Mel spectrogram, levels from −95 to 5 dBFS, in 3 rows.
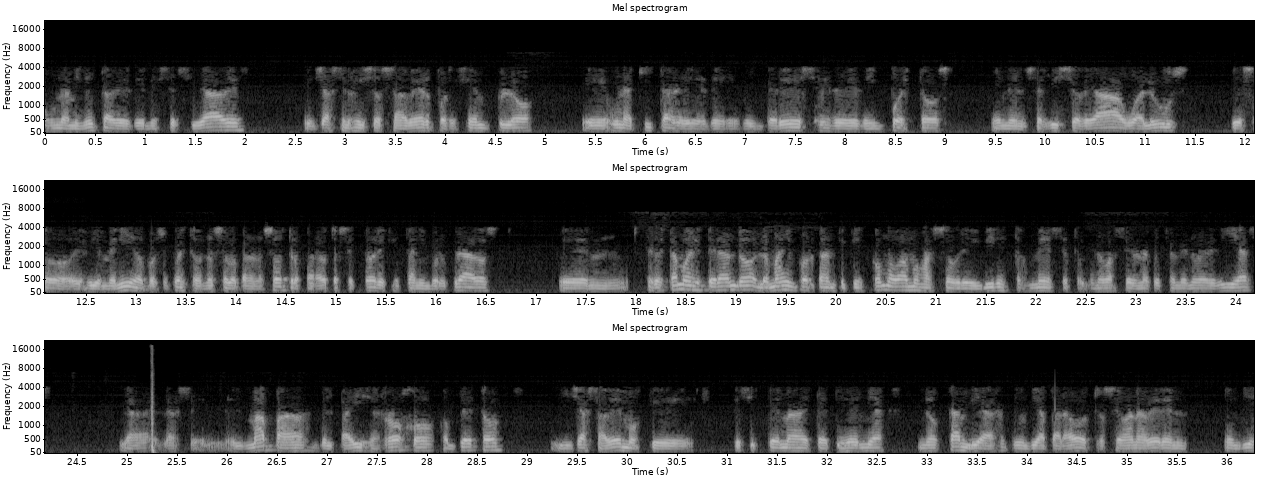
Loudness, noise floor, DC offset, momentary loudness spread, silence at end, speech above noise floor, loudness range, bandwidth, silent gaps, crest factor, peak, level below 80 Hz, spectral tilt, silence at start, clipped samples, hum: -29 LUFS; -67 dBFS; under 0.1%; 8 LU; 0 s; 39 dB; 3 LU; 13 kHz; none; 22 dB; -8 dBFS; -64 dBFS; -8 dB/octave; 0 s; under 0.1%; none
